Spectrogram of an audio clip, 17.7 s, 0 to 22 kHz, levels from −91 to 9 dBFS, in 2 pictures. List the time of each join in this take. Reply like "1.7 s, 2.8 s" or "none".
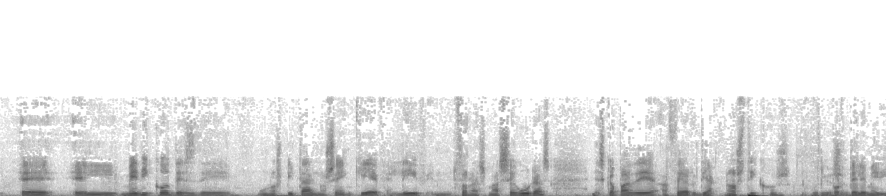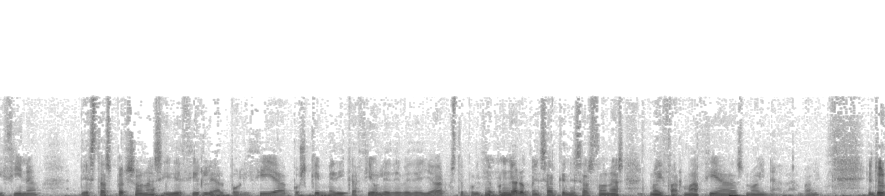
9.7 s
